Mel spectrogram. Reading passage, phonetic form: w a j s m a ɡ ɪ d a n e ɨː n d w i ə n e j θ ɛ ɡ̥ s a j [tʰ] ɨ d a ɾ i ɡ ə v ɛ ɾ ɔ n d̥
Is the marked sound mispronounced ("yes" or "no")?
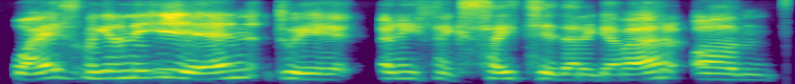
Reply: no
